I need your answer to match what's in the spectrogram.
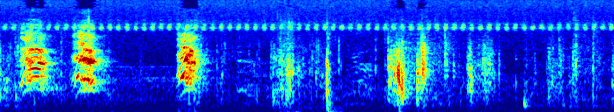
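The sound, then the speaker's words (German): A dog being walked by a woman barks several times in quick, uneven bursts, followed by softer yips and rustling; no one speaks. “Da kommt eine Spaziergängerin mit Hund.”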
